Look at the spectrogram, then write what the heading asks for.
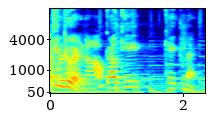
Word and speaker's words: Koechlin: So basically, it's Aaj ki nahi, kal ki chocolate cake la mere liye, and that's how you remember it. Yeah. Amazing. I know it's spelled totally differently, but that's the French language.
